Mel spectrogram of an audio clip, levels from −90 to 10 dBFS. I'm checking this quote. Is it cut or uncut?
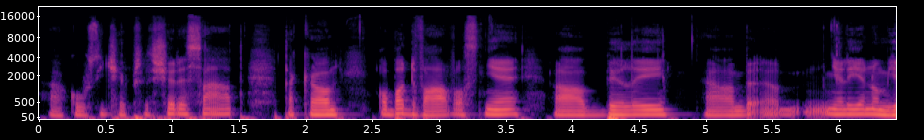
uncut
